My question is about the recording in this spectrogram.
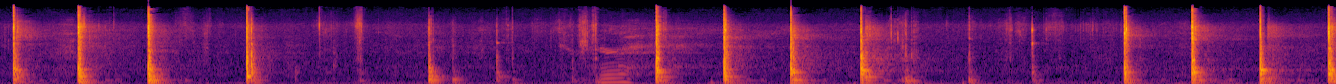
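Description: Framing chisel struck with a mallet, chopping out a mortise in a hewn timber beam: sharp wooden knocks about two a second, in runs of four with short pauses between.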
